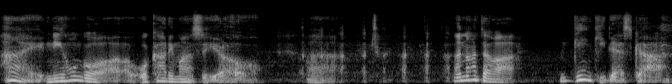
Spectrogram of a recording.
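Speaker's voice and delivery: character voice in Japanese, pitch swooping and swinging. Answering a fan's request to speak Japanese: Snake's voice in Japanese. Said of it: "say something in Japanese in Snake's voice".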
